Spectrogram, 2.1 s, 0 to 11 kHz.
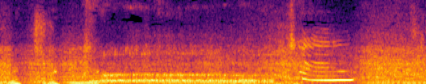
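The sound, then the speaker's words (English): A dark, droning, grungy song intro thick with guttural growls and moaning groans, capped by an eerie sliding wail near the end; loud, dense and continuous, with no talking. “How about that other song they had that's like 30 seconds of growling and horror?”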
